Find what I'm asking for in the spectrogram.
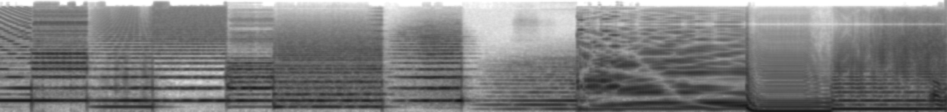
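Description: Sample playback on an Arturia MicroFreak synthesizer, cycling through a series of sustained pitched instrument tones, each a few seconds long, from bright harmonic notes to a swirling textured pad and a low buzzy tone, played loud and close.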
